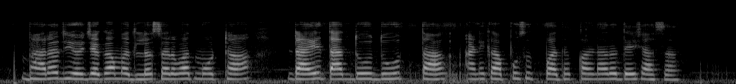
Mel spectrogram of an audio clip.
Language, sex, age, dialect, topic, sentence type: Marathi, female, 18-24, Southern Konkan, agriculture, statement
